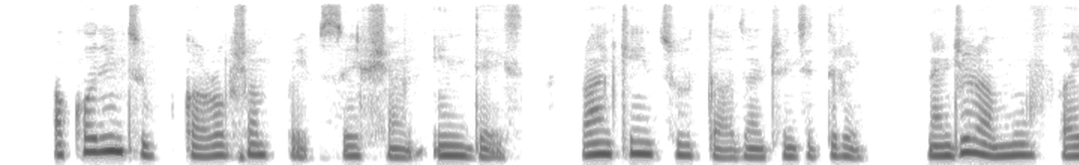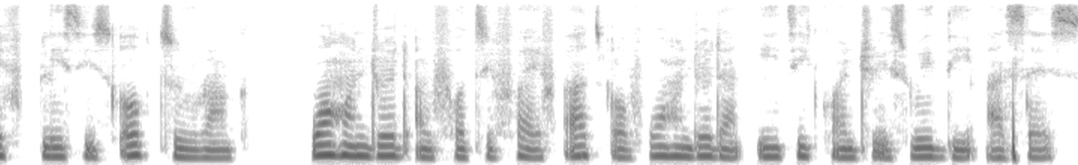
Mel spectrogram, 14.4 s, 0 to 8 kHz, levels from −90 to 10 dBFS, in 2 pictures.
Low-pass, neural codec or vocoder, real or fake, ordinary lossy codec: 7.2 kHz; none; real; none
